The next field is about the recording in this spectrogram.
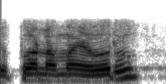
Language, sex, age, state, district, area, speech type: Telugu, male, 18-30, Telangana, Nalgonda, rural, conversation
